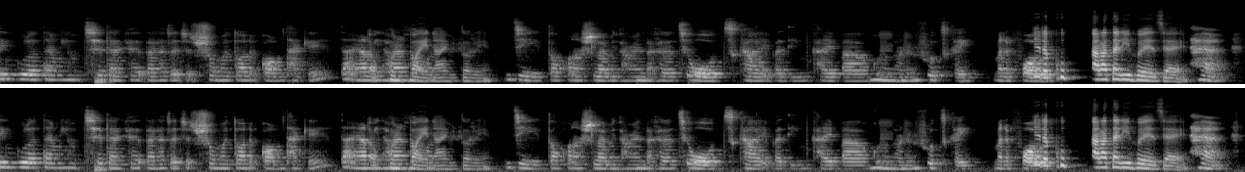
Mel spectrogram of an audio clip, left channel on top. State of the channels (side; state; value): right; noise; rumble, 29 dB below the sound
